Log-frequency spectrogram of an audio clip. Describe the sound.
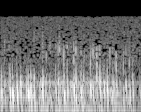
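Hoofbeats of a horse galloping at full speed toward the Kaaba in Mecca: a fast, steady run of many dull thuds over a low rumble, with no voices.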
